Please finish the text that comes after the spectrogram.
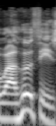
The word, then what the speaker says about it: Houthi: So Houthis, I say Houthi. If you want, you're going to put TH in there, I'm pronouncing it like Houthi, because that's a good.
